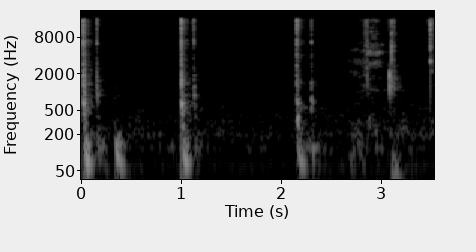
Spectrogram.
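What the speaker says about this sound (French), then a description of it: "je pèse sur le bouton Alt de mon clavier" Several sharp, separate key clicks from a computer keyboard sound close and clear, arriving in a loose, irregular rhythm with quiet gaps between them and a small cluster of taps near the end. No one speaks.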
